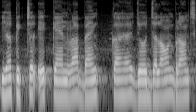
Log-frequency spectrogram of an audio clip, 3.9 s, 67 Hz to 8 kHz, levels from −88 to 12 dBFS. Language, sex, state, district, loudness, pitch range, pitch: Hindi, male, Uttar Pradesh, Jalaun, -15 LUFS, 130-140 Hz, 135 Hz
